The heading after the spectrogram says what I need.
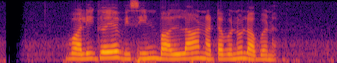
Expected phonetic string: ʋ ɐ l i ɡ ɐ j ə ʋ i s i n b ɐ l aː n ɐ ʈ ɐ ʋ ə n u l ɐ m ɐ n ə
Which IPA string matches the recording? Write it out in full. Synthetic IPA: ʋ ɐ l i ɡ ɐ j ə ʋ i s i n b ɐ lː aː n ɐ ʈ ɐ ʋ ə n u l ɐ b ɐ n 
